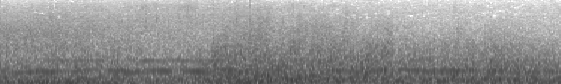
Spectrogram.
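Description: A thunderstorm in the video game Life is Strange, with heavy rain and wind forming a steady, loud, broadband wash and low rumbling, continuous throughout and without voices.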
